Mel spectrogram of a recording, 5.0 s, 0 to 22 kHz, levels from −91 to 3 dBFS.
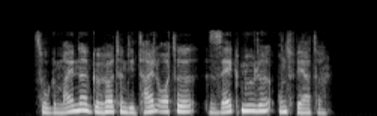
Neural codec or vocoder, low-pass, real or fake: codec, 16 kHz, 16 kbps, FreqCodec, smaller model; 7.2 kHz; fake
